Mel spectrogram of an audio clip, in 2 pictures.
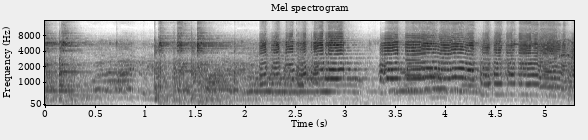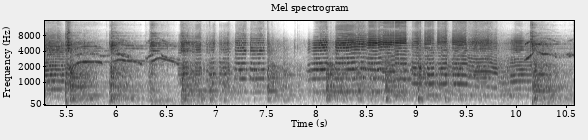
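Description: A supporters' street band playing a tune on brass horns over a steadily beaten bass drum.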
